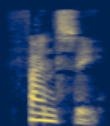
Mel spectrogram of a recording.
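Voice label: "fancy", British English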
